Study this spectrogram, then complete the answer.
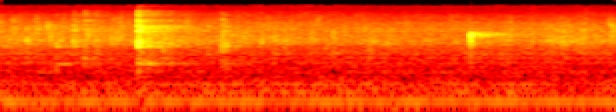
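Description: Boiled eggs coated in masala fry in a pan, a soft, low sizzle with a low steady hum underneath and two brief clicks or taps as they are turned, no voices.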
